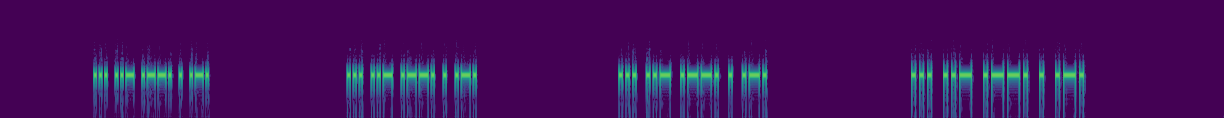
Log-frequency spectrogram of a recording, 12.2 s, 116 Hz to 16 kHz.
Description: Morse code, heard as a keyed tone, about 36 wpm, 690 Hz. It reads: SUPER SUPER SUPER SUPER
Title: Speed-Racing Prefixes and Suffixes 30wpm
